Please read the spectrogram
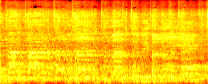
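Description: Live band music: women singing into microphones, backed by electric bass.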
